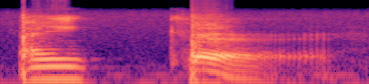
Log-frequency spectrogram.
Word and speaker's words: anchor: Anchor, anchor. Okay, now stay on the syllable. See the H? The H is silent, so it will not go in the sound box.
